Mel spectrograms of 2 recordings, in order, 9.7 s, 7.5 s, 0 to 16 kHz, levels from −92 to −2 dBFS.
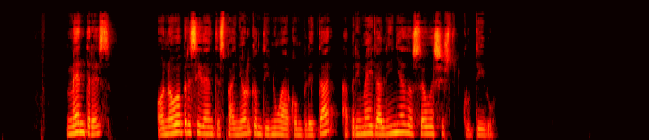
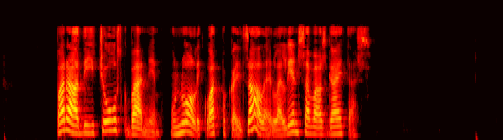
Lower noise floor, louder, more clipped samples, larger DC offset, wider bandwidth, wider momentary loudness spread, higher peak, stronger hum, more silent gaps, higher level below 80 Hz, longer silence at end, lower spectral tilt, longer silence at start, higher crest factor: about the same, under -90 dBFS vs under -90 dBFS; about the same, -37 LUFS vs -35 LUFS; neither; neither; first, 11.5 kHz vs 7.6 kHz; first, 17 LU vs 14 LU; about the same, -16 dBFS vs -16 dBFS; neither; first, 2.11-2.15 s, 2.21-2.26 s vs none; about the same, -82 dBFS vs -86 dBFS; first, 2.35 s vs 2 s; about the same, -2.5 dB/octave vs -1.5 dB/octave; first, 1 s vs 0.85 s; about the same, 24 dB vs 22 dB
